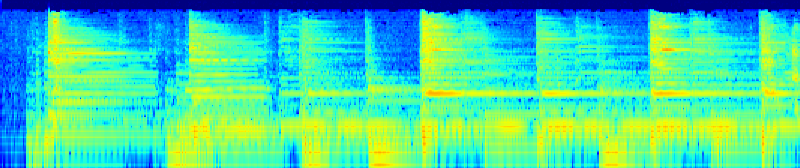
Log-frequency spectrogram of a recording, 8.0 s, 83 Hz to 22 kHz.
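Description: Solid-mahogany Harley Benton acoustic guitar strummed with a thick pick on heavy 12-gauge strings: a slow run of chords, one stroke about every second, each left to ring into the next.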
